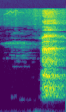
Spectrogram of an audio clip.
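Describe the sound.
One deep breath, faint and airy at first, then swelling into a loud breathy rush of air in the second half.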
